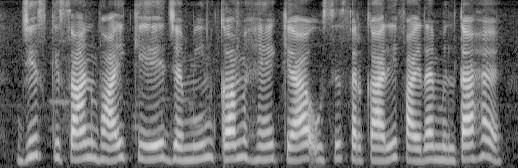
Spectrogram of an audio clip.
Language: Hindi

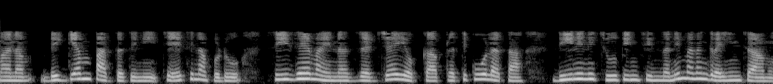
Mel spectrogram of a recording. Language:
Telugu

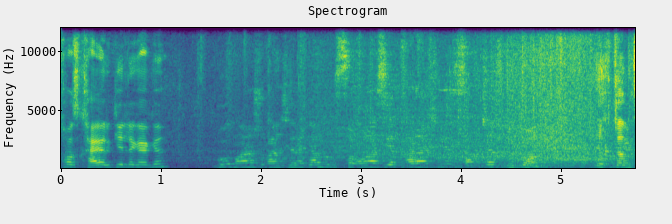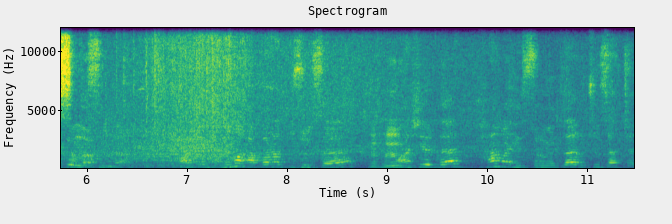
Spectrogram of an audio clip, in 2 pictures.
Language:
Turkish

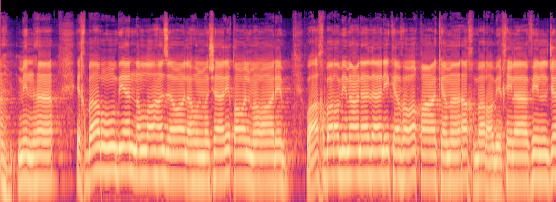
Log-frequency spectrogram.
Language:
Arabic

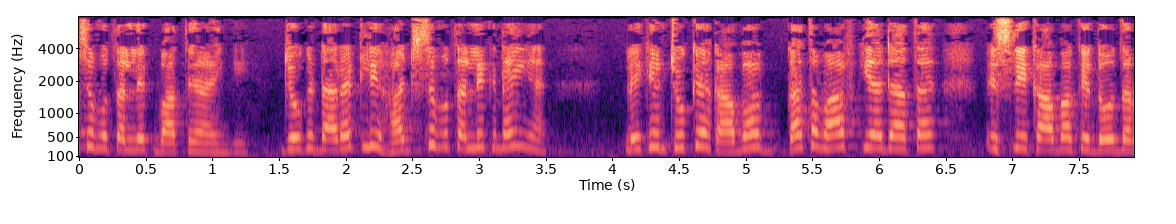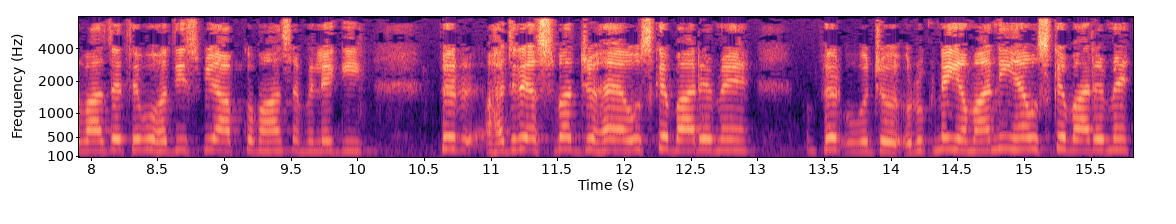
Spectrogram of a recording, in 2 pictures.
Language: Urdu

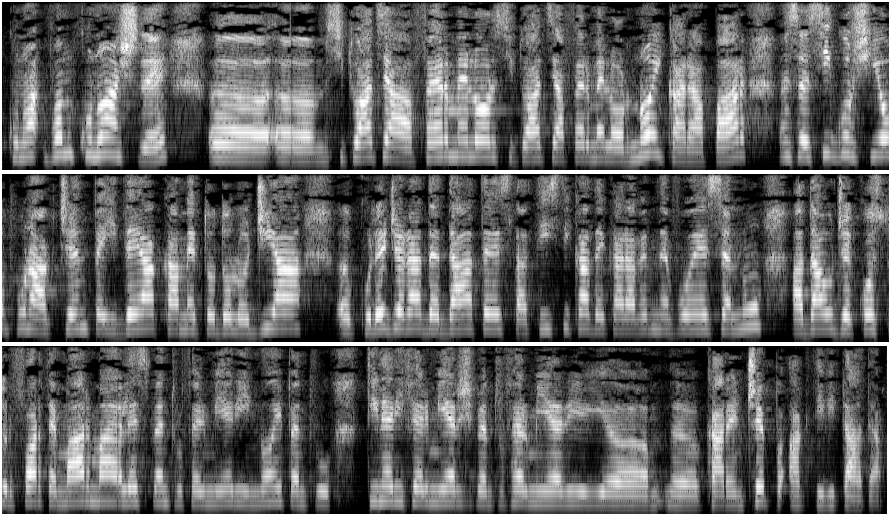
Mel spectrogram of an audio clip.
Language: Romanian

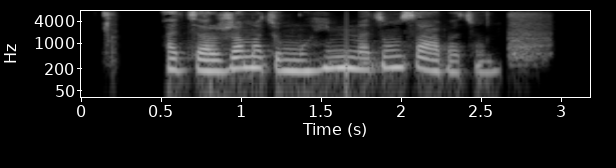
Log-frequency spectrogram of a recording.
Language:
Arabic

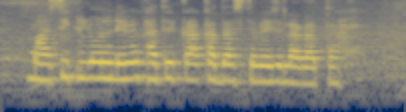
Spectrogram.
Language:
Bhojpuri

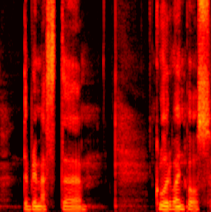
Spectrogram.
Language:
Norwegian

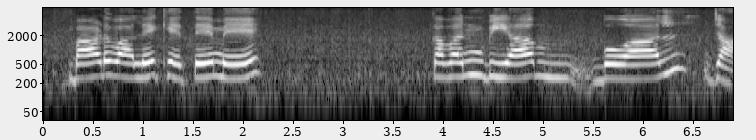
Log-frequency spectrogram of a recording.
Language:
Bhojpuri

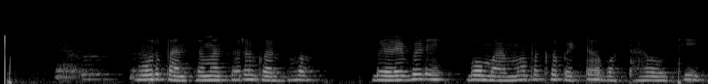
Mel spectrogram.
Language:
Odia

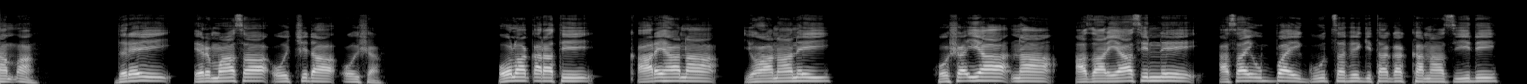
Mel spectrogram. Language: Gamo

